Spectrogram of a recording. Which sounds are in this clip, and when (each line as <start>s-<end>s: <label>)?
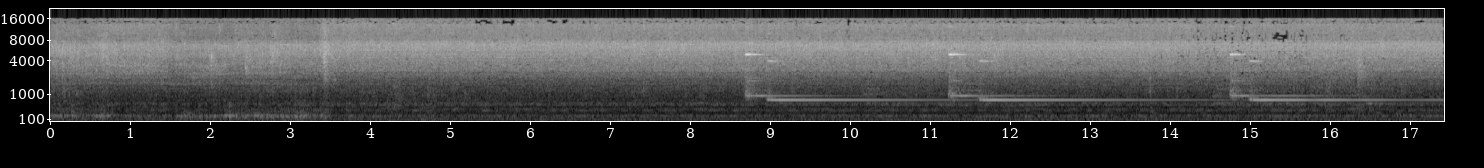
0.0s-17.4s: running water
8.6s-17.4s: bell ringing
